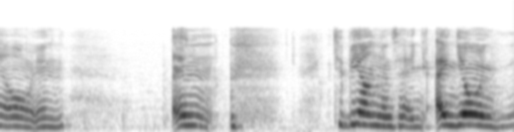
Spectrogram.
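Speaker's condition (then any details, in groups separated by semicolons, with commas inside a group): Cerebral palsy; quadriplegic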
